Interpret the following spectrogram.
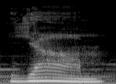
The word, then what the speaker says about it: YAM: And here, we immediately sound the mantra YAM. Y-A-M. The Y is pronounced like a J.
